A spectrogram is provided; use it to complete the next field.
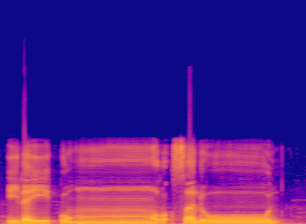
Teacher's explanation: میم آ رہی ہے، تو یہاں پر ادغام شفوی ہوگا، اور ادغام شفوی کو غنہ کے ساتھ ملا کر پڑھا جاتا ہے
